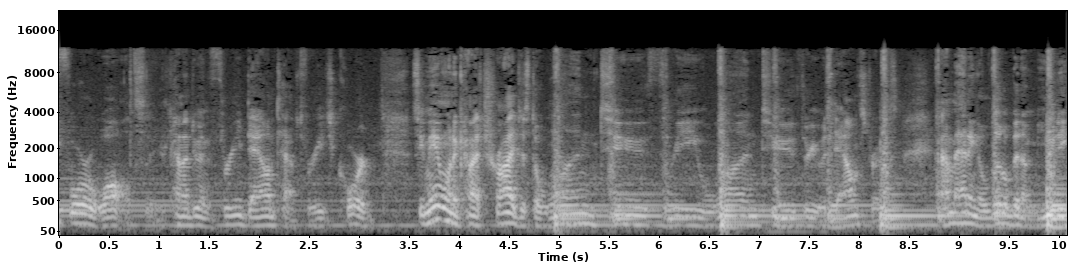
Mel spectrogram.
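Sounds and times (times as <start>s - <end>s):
muted acoustic guitar strumming: 0.0s - 10.0s.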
